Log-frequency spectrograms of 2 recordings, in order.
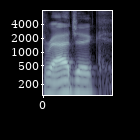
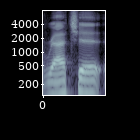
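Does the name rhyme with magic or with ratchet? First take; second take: magic; ratchet. First: The name rhymes with magic. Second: The name rhymes with ratchet. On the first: The speaker calls it right. "It's Ragic, like magic" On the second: The speaker calls it wrong. "they they announce it wrong"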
